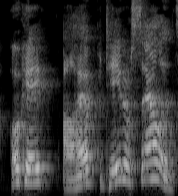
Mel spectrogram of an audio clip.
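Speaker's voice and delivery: put-on high, bright kid voice; a boy settling for the only food; light high child voice. Joe orders lunch.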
